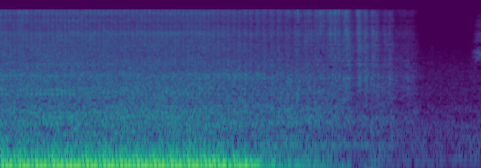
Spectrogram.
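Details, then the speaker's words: Old Lawn Chief tractor with snow blower attachment, long-sat estate-sale machine, first start: steady low thrum with even firing and no knocks, then it winds down and stops; runs. "sweet so we got a runner"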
